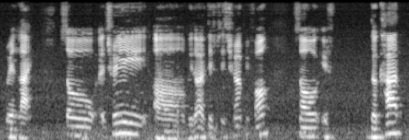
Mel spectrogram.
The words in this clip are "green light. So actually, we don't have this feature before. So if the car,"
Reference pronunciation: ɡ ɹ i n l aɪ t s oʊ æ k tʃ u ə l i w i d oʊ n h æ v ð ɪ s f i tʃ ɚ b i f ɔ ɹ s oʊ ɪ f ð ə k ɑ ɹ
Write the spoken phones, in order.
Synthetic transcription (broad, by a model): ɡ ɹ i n l aɪ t s oʊ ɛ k tʃ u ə l i w i d oʊ n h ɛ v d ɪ s p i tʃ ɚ b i f ɔ s oʊ ɪ f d ə k ɑ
